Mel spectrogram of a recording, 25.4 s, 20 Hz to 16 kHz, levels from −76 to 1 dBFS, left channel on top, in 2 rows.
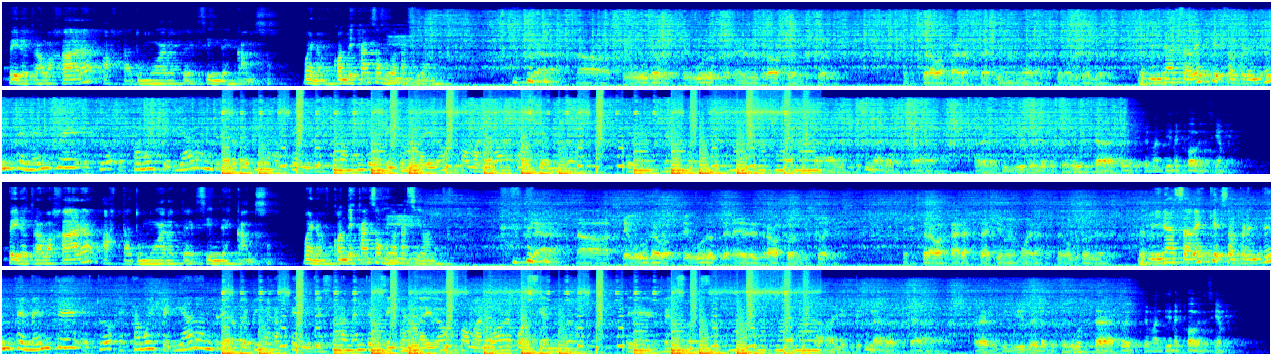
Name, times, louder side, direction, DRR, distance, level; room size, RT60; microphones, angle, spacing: voice 1, 0.0-2.7 3.0-4.4 5.0-5.5 11.4-18.5 18.9-19.9 21.3-21.5, right 2 dB, 75° right, 2 dB, 2.6 m, -27 dB
voice 2, 3.8-4.3 5.3-11.6 17.0-17.2 20.7-25.0, right 1 dB, 60° right, 1 dB, 1.7 m, -32 dB
sound 1, 4.1-24.0, left 6 dB, 90° left, 4.0 m, -33 dB
sound 2, 14.9-20.9, equal, ahead, 0.7 m, -21 dB
23.5 x 15.5 x 3.4 m, 0.67 s
head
